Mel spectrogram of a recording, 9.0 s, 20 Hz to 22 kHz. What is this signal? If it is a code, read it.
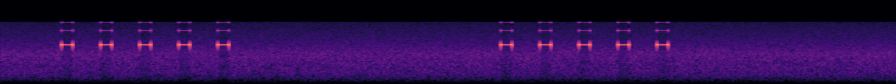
Beep code, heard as a piezo beeper, played twice, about 2450 Hz. 5 short. In AMI BIOS tables: processor failure; in Dell tables: CMOS battery failure.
